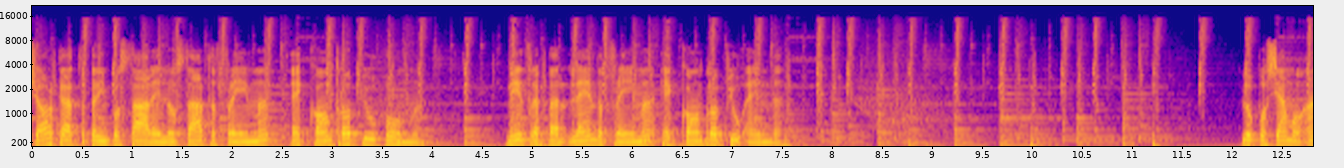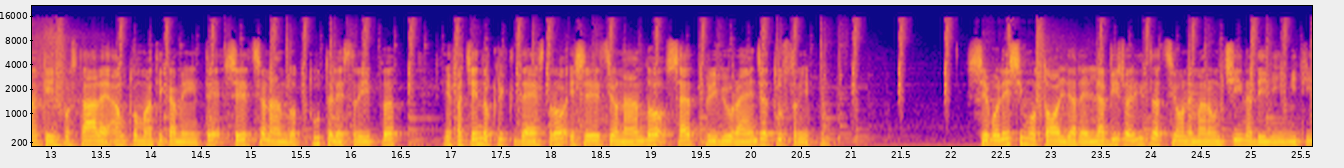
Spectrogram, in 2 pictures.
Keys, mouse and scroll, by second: 0.0 g, 2.0 Page_Up, 4.6 ctrl+Home, 7.2 Page_Up, 8.7 ctrl+End, 11.3 click, 13.8-15.9 drag, 17.4-20.6 right drag, 24.0 click, 25.1 click.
